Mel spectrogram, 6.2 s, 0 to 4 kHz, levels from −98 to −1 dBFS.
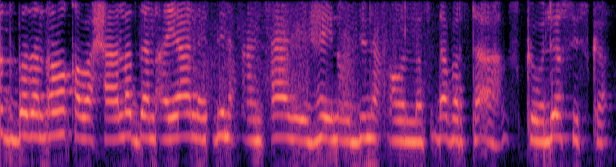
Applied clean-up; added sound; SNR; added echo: neural mask model RNNoise.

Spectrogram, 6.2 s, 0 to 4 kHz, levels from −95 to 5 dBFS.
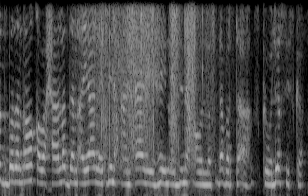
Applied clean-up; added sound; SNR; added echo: none; Tearing; 8 dB; none.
